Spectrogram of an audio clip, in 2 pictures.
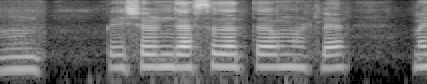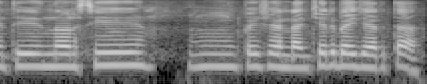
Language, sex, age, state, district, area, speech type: Goan Konkani, female, 45-60, Goa, Ponda, rural, spontaneous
